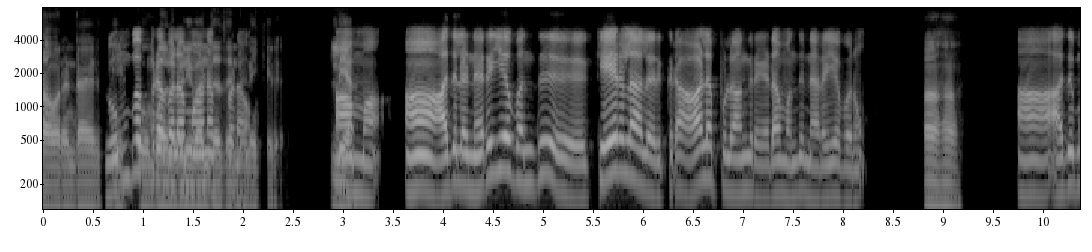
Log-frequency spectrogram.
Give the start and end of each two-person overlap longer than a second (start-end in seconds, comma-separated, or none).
0.7-2.1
